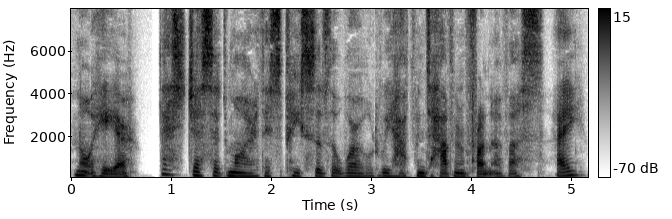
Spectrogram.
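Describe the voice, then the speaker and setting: A woman voicing an easygoing, philosophical seafaring mother in a video game, with a wry, gently teasing, folksy manner. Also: sits low, normal speed, creaky, slightly rough, dry recording, clean studio sound, full character voice. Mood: wry, gentle. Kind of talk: naturalistic video game dialogue acting.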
